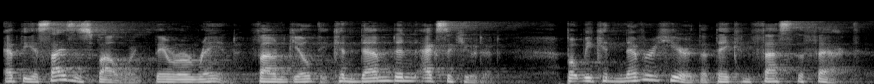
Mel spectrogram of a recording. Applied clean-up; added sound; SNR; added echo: none; none; none; reverberation time 1.7 s.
